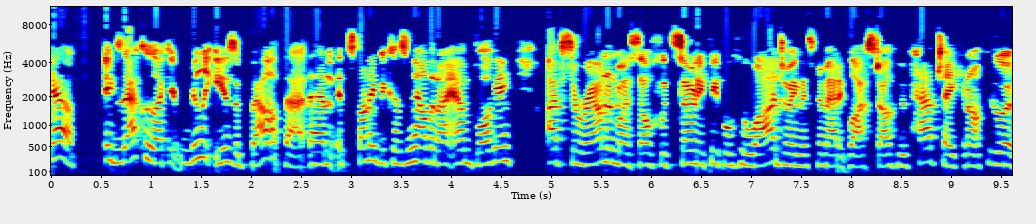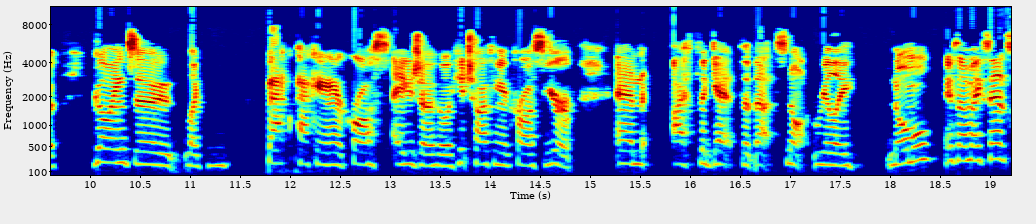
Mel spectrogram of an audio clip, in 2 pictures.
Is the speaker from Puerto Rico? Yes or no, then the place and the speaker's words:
no; Australia; accent: Australian; I'm actually I'm Australian, as you can probably tell by the accent by now. Um, yeah, so I'm from Australia.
